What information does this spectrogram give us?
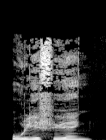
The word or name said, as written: oliefyring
